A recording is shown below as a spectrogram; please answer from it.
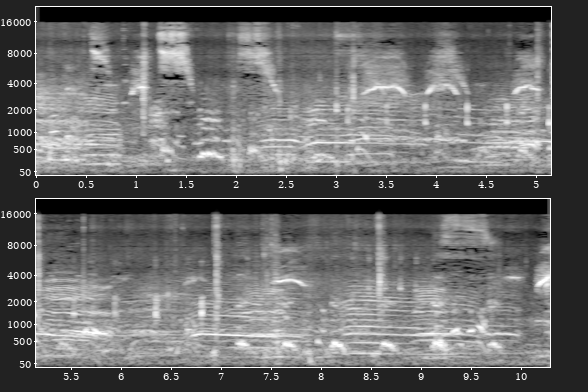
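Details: Sheep swimming across a river during a crossing, jumping into the water: repeated quavering bleats from several animals overlap throughout, steady harmonic cries roughly every second, with human voices in the background.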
